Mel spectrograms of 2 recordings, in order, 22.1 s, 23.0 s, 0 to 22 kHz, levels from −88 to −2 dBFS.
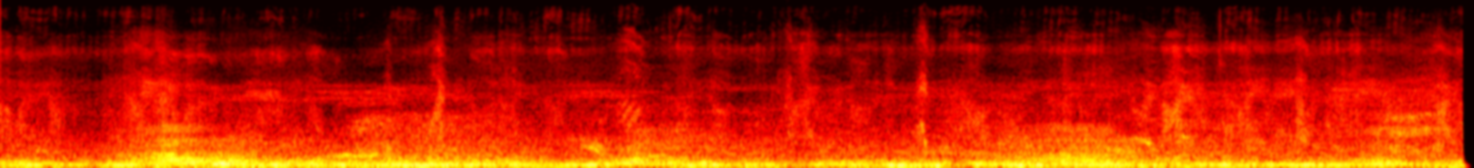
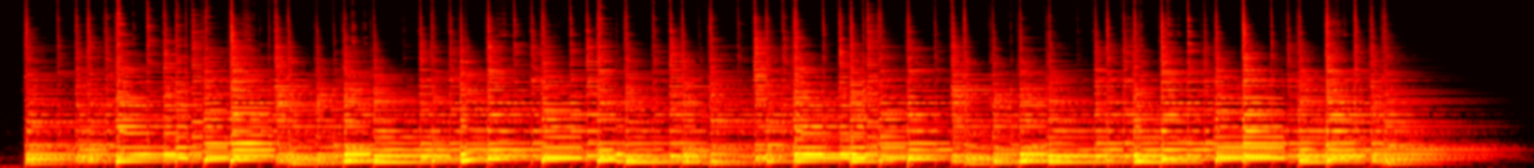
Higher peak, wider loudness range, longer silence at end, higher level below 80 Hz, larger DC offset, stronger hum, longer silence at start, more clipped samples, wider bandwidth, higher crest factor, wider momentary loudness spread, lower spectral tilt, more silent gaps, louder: first, -4 dBFS vs -10 dBFS; about the same, 4 LU vs 2 LU; second, 0.15 s vs 0.65 s; first, -24 dBFS vs -64 dBFS; neither; neither; second, 0 s vs 0.35 s; neither; second, 9.8 kHz vs over 20 kHz; about the same, 16 dB vs 16 dB; about the same, 8 LU vs 7 LU; first, -8 dB/octave vs -5.5 dB/octave; neither; first, -22 LUFS vs -27 LUFS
